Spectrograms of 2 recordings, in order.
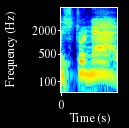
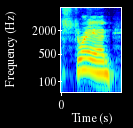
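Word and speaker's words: Strnad: I'm going to say Strad because that's the way it's it's spelled. It's not Strand. It is spelled S T R N A D.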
